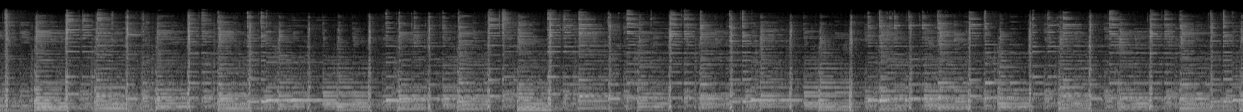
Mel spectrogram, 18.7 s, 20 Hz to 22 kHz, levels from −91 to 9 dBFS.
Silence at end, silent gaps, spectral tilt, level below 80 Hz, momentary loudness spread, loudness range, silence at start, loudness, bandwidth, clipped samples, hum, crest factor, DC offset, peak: 0 s; none; -3.5 dB/octave; -56 dBFS; 4 LU; 2 LU; 0 s; -31 LUFS; 16 kHz; under 0.1%; none; 22 dB; under 0.1%; -10 dBFS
